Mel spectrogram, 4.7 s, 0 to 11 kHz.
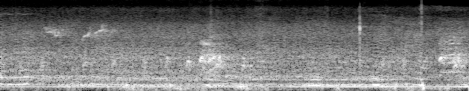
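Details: Honey bees in flight at a hive entrance on a sunny February day, filmed up close with a GoPro Hero 7 Black; a dense steady buzzing drone with a low hum throughout, bees landing on the camera, and faint birdsong.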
